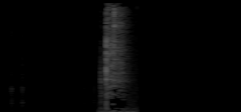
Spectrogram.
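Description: A game piece snaps down sharply onto a wooden board.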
